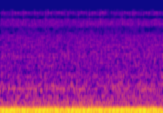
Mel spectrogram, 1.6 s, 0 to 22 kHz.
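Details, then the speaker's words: Vauxhall VXR after removing two-week-old iridium plugs (gapped 0.07, filthy and oily, made car run funny) and refitting original plugs: steady even low idle rumble, no stumbles; running right again, normal idle. "so the car's running right all right now um i can't hear it doing what it was doing"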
